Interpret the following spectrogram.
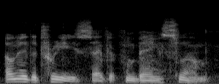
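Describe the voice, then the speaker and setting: In a radio drama, a male actor with a low, expressive, darkish voice plays an earnest, infatuated and uneasy young British man telling his own story. He narrates in the first person at a moderate pace, hesitant and introspective, with a brooding, reflective mood. A little background noise can be heard.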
